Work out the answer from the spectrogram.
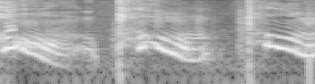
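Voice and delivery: high, drawn-out booming impact noises; vocal sound effect of ramming a door; imitated door bashing. Storyteller acting out Dan breaking the door, booming noises.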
